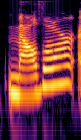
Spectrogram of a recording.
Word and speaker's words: Malvar: uh, there was one tip that uh, started with the disappearance of Marie Malvar, I think is how you say her name, M A L V A R.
